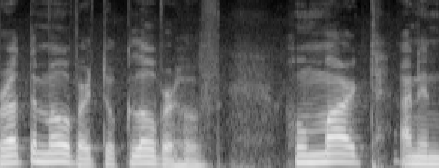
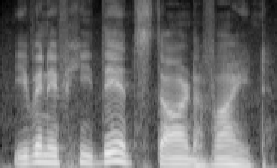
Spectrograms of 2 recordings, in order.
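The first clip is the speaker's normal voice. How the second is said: plain reading voice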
